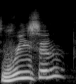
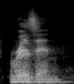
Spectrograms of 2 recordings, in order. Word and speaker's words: Rizin: Reason? Risen. Risen. Spell it.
